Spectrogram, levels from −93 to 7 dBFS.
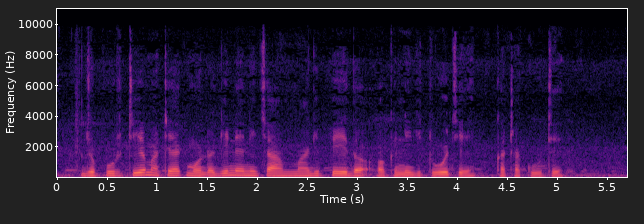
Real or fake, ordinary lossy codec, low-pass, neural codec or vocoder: real; MP3, 48 kbps; 9.9 kHz; none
